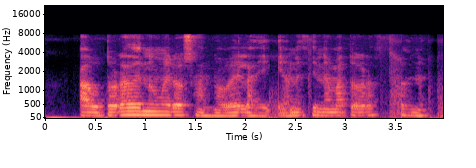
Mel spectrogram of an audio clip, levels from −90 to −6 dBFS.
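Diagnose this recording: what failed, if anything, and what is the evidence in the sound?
Comfort noise in place of the background, at the call-processing stage. From 0.00 to 0.35 s the room tone is a steady, featureless hiss, about 3 dB quieter than the real background that follows, which sits about 30 dB below the loud parts of the speech. The sender's discontinuous transmission likely stopped sending during this opening pause, and the receiver synthesised spectrally shaped noise to fill the gap until live audio resumed.

Sound dropped by the voice detector, also at the call-processing stage, occurs three times. Just after "de numerosas novelas y", the speech vanishes from 2.24 to 2.33 s, about 90 ms, and plain noise takes its place. From 3.35 to 3.56 s and from 3.83 s to the end, the sound gives way to steady noise, losing 90 ms and 110 ms respectively. The likely cause is the detector misclassifying low-level speech as background and halting transmission, so comfort noise covered the missing segments. 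The G.722 path carrying this audio leaves nothing above 8 kHz.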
